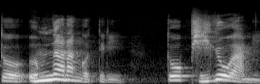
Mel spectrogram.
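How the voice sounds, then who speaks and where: Male speech pitched high, its pitch swinging very widely. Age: 60s. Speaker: church deacon giving testimony. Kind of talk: testimony.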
